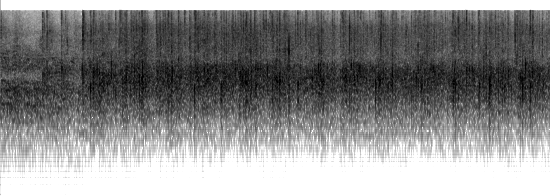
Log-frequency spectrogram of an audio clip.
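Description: Audience applauding: many people clapping at a steady level.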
